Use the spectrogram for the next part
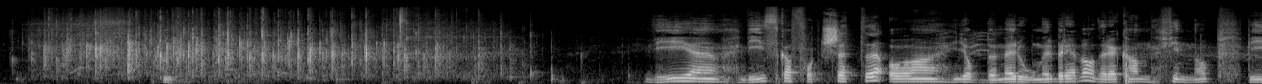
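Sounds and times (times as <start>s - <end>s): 
congregation applauding: 0.0s - 5.6s
speech: 1.6s - 2.0s, 6.5s - 12.6s.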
